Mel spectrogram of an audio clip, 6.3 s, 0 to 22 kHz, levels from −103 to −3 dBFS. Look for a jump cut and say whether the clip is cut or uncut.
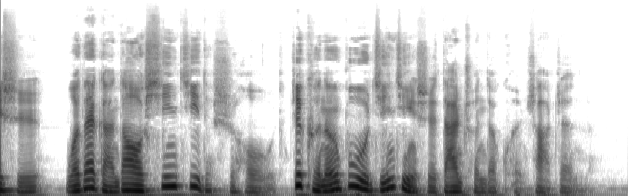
cut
